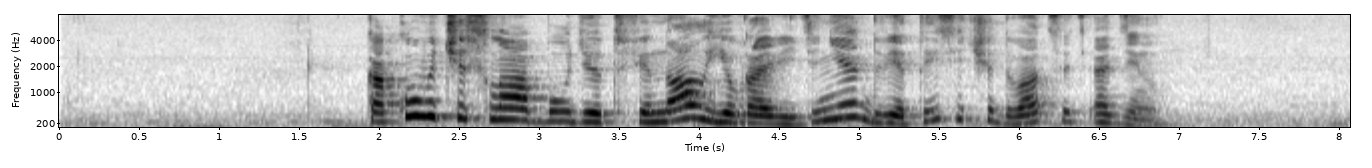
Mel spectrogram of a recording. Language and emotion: Russian, neutral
